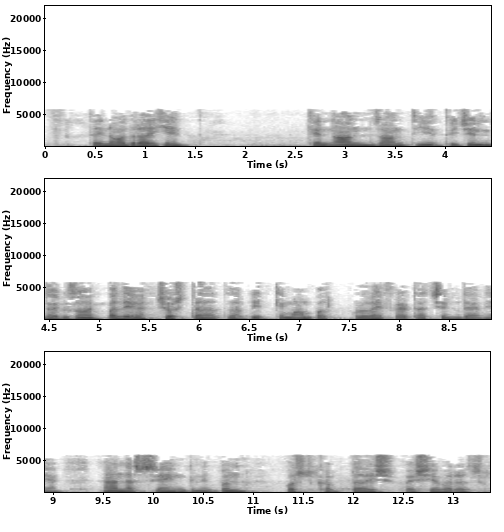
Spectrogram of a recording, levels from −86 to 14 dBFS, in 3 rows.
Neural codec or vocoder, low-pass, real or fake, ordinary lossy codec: codec, 16 kHz in and 24 kHz out, 0.8 kbps, FocalCodec, streaming, 65536 codes; 7.2 kHz; fake; MP3, 24 kbps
